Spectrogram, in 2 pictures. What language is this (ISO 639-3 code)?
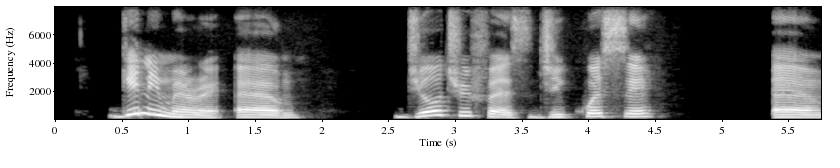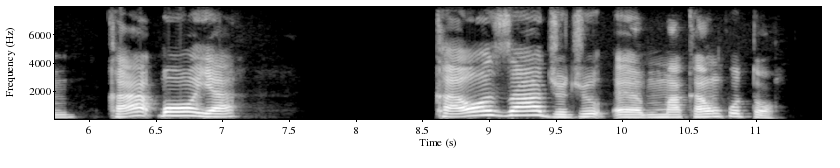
ibo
